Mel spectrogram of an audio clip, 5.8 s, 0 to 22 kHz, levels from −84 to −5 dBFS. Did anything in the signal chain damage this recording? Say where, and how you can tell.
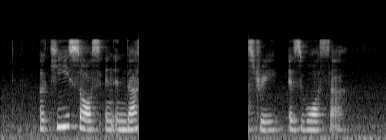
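Yes, a rebuffering stall at the playback stage. The speech drops to dead silence from 2.07 to 3.72 s, then resumes exactly where it stopped, adding 1.65 s. The player's buffer ran dry, so the waveform shows a flat gap and the spectrogram a blank column.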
